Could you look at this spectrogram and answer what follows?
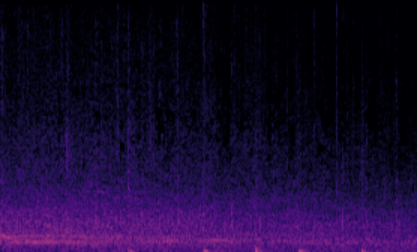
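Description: Steady crowd applause and cheering in a basketball video game, a broad continuous roar of clapping with a few thumping bounces or footfalls underneath, while a commentator talks over it.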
